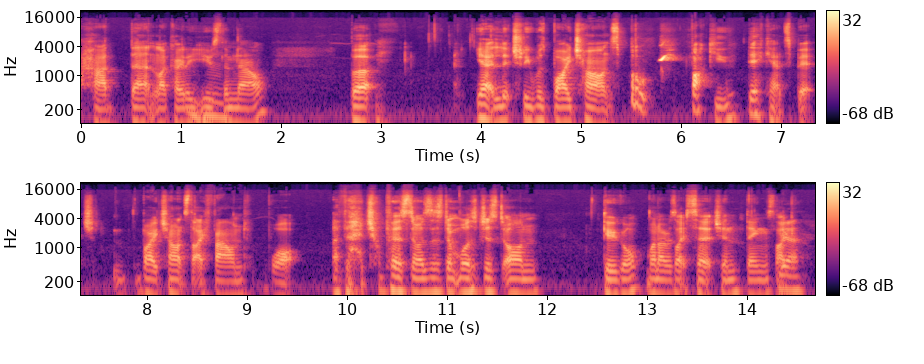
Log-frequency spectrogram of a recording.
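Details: Adult man diagnosed with Tourette syndrome suddenly in his mid-twenties; involuntary vocal tics with swearing interrupt his speech. Finding: vocal tics (coprolalia) in Tourette syndrome.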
